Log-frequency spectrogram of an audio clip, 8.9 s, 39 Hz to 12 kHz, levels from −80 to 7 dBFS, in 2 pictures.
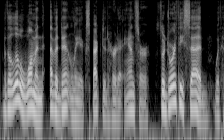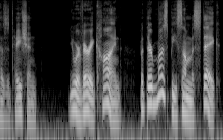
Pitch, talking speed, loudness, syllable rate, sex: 120 Hz, 160 wpm, -18 LUFS, 5.6 syllables/s, male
